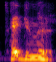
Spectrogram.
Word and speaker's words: Tegner: Tegner, you would say it.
